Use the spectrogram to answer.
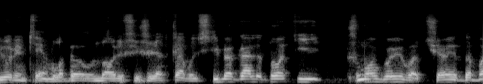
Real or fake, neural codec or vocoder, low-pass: fake; codec, 44.1 kHz, 2.6 kbps, SNAC; 10.8 kHz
